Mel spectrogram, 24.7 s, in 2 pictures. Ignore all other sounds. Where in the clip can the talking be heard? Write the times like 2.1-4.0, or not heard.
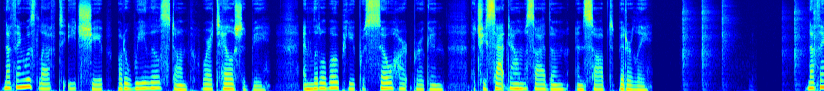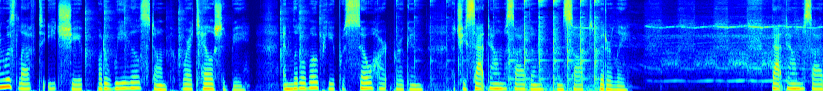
0.0-9.8, 12.1-21.9, 23.9-24.6.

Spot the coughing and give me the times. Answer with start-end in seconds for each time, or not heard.
not heard.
